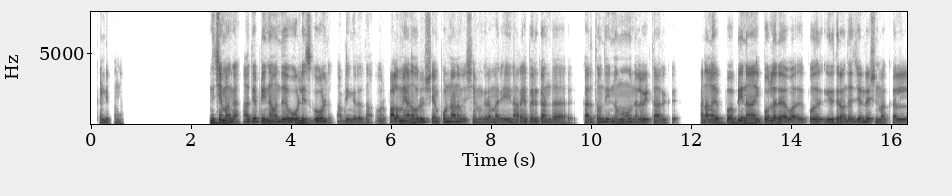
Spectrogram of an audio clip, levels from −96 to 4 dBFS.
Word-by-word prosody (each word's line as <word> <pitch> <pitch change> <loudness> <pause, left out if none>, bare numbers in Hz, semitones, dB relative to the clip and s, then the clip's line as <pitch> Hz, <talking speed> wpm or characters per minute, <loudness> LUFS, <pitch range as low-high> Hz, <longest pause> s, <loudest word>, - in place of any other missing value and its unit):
கண்டிப்பாங்க. 90 -2 -6 1.8
நிச்சயமாங்க. 140 -6 +4 0.2
அது 105 +1 +1
எப்டீன்னா, 130 +3 +2
வந்து 115 +3 +3 0.2
ஓல்ட் 140 +2 +4
இஸ் - - -2
கோல்ட், 110 0 +3 0.2
அப்டீங்குறது 95 -2 -4
தான். - - -9
ஒரு - - -7
பழமையான 130 +5 +3
ஒரு 110 -2 +4
விஷயம், 115 +3 -3
பொன்னான 115 +2 +2 0.2
விஷயங்குற 95 -1 -4
மாரி, 90 -2 -2 0.2
நெறையா 115 +7 -1
பேருக்கு 125 -1 0
அந்த 95 -1 -4 0.6
கருத்து - - -2
வந்து 105 -1 +1
இன்னமும் 120 -2 -1
நிலவிட்டு 100 +2 -1
தான் 100 -1 +1
இருக்கு. 85 - -8 0.5
ஆனாலும் 170 -3 +1
இப்போ 140 0 -2
எப்டீன்னா, 145 0 +2 0.2
இப்போ 125 - -3
உள்ள 150 +2 +3
ர - - +4 0.2
ஒ - - 0
அ - - 0 0.2
இப்போ 125 - -4 0.3
இருக்குற 135 +2 +2
வந்து 120 +1 -1
ஜென்ரேஷன் 105 -1 0
மக்கள் 95 +2 -3
110 Hz, 145 wpm, -23 LUFS, 95-130 Hz, 1.8 s, நிச்சயமாங்க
